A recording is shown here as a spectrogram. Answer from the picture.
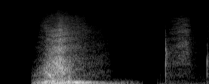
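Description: Animated-logo transition sound effect: a loud whoosh with a deep low end, lasting about a second. Near the end comes a short scratchy marker-stroke effect as a checkbox is drawn.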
